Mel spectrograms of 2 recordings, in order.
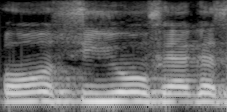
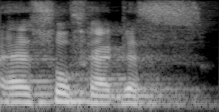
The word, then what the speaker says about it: esophagus: इसको ओसियोफेगस नहीं पढ़ना बेटा, एसोफेगस इसको पढ़ना है, ठीक है, जैसे मैं बोल रहा हूँ। स्पेलिंग आपने इसके अच्छे से याद रख लेने हैं, ESOPHAGUS, और पढ़ेंगे इसको एसोफेगस, ठीक है।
